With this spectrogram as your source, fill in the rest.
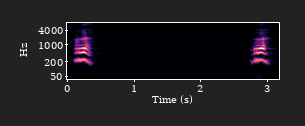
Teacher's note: it's pronounced at the back of the throat instead of forward in the mouth listen to eat it say this letter it's actually closer to · It's actually closer to the German or French R, but without the roll. · This letter is pronounced differently than an English R. It's pronounced at the back of the throat instead of forward in the mouth.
